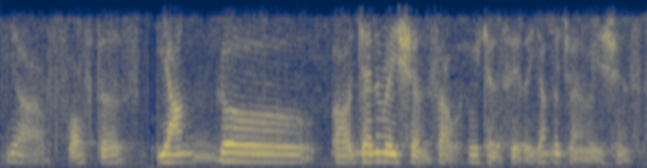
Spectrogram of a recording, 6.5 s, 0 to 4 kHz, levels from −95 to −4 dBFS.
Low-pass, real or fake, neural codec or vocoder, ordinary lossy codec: 3.6 kHz; real; none; Opus, 24 kbps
